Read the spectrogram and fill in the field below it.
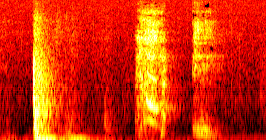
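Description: A door is slammed shut by a person leaving, with one sharp, heavy bang, followed by two shorter, rougher bursts of sound a second or so later.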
